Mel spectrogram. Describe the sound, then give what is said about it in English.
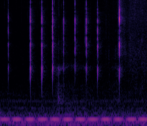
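Scissors snip through hair to cut short bangs, in a quick, even rhythm: about a dozen crisp metallic cuts over a steady low hum, with no one talking. “Cut your hair. I think you need a little bit more. Let's give you some bangs, some short bangs, like this short, like up to here.”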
